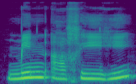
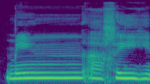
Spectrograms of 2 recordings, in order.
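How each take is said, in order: First: The n is pronounced clearly without nasal hum. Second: The n is hidden with a nasal hum. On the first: The speaker calls it right. "यहाँ पे हम नाक में आवाज़ को नहीं छुपाएंगे" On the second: The speaker calls it wrong. "नहीं"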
